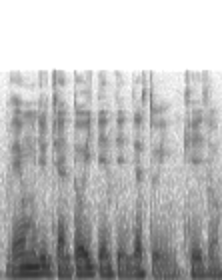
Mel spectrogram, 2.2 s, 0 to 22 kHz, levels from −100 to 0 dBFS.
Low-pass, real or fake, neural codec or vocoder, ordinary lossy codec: none; real; none; none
